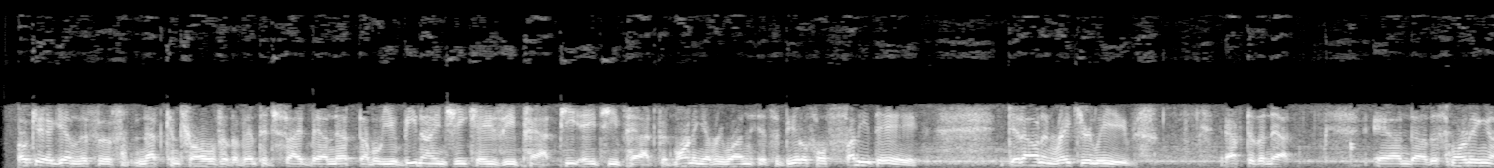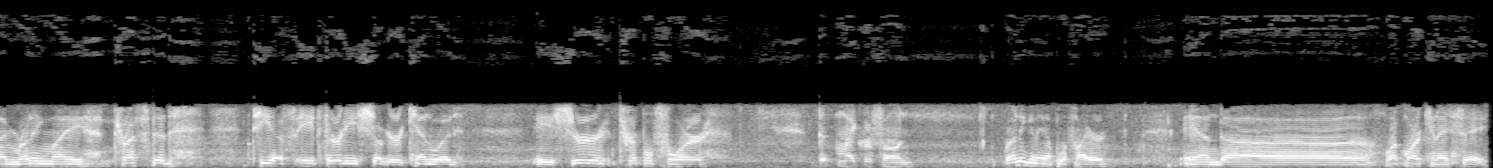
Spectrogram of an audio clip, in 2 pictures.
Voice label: Kenwood TS-830S MC-50 Mic & AL-80B Amp 80m Loop Antenna; Sturgeon Bay, Wi.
